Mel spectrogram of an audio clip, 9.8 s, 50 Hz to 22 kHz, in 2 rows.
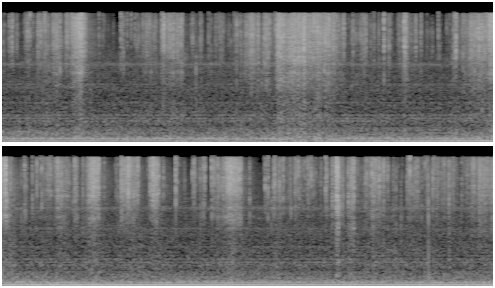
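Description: Fingertips squeeze a clump of about 11,000 small coated 3mm neodymium magnetic balls, then pull a chain off it. Rapid, bright clicks and snapping crackles run throughout over a steady low hum.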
